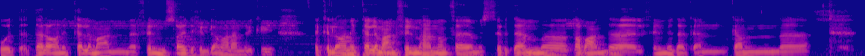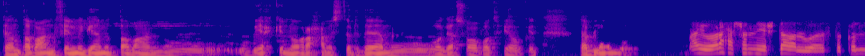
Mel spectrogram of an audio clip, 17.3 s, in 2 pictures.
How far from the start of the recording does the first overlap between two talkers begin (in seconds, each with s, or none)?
none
